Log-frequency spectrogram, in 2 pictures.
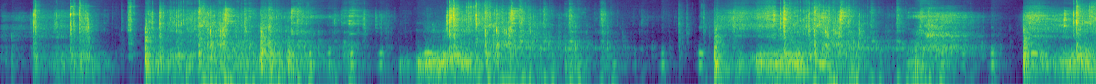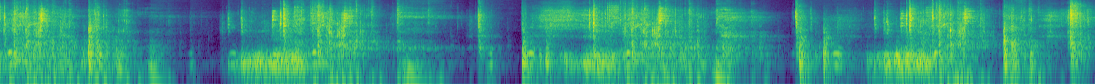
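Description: A lawn mower with a Briggs & Stratton engine is repeatedly pulled to start, giving loud close bursts of rough engine sputtering that catch and die in cycles of a few seconds each, separated by brief pauses.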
